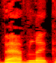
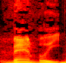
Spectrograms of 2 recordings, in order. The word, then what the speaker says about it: VanVleet: And I think it was, is it Vavlik? How do you say his name? The point guard who got his teeth knocked out. – VanVleet.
